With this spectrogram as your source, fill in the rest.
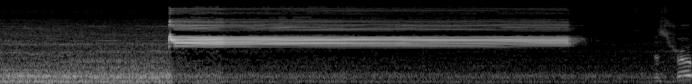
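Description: A Simplex fire alarm pull station sounds during a fire alarm system test: a loud, piercing continuous electronic tone starts abruptly, holds for about four seconds, then cuts off, with a brief voice just before it.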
